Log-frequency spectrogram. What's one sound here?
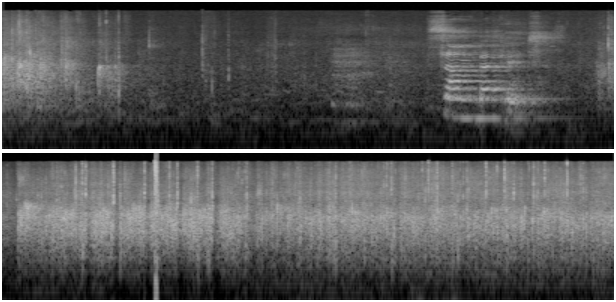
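An audience claps and applauds in a large hall.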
